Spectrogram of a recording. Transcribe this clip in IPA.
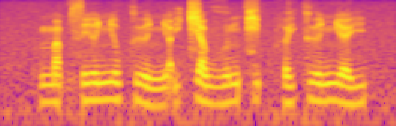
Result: m a̰˧˨ m s i˧ ə̯ ɲ ə˧ w k ɨ˧˩ ə̯ ɲ a̰˧˥ j t͡ɕ a˨˩ w ɣ u˧ n t͡ɕ ɨ˨˩ p̚ h ə˨˦ j k ɨ˨˦ ə̯ ɲ ɛ˨˦ j

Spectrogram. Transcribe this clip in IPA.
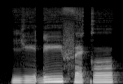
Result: j i˨ ɗ iː˦ f ɛ˧ k o˦

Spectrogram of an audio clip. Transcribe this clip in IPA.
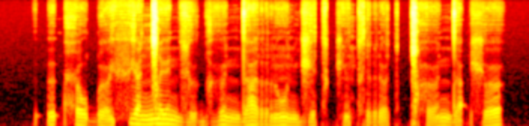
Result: ʔ ɘ˧˥ ʔ ħ o˧ ɓ œ˨˩˦ fʲ a˥ ŋ͡ǀ e˥ n z ʏ˨˩˦ ɡʱ ʏ˧˥˧ n d a˧˥˧ r õ˧˥˧ n d͡ʒ e˧ t͡s t͡ʃ ə̃˨˩˦ t͡s r œ˨˩˦ t͡s ǀʰ œ˨˩˦ n d a˧ ʔ ʃ œ˧˥

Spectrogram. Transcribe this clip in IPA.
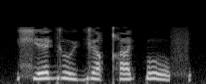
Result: xʲ ɛ˧˥ ɡʲ o˥˩ y̯ ɡʲ ɐ˥˩ qʰ ɛ˧˥ k͡p o˥˩ f

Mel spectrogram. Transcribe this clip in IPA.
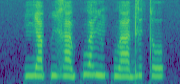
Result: ɲ a˨ p i˨ ɣ aː˨ kʷ a˦ ɣ ĩ˨˦ kʷ aː˨ d ɨ˦ t o˧

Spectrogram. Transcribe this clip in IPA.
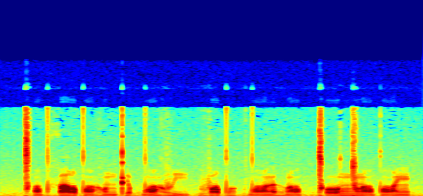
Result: ǀʰ ẽ tˤ x a tˤ ɛ̃ ʁ ũ ŋ tʼ i b dˤ ã ʁ v i | v u tˤ ɛ̤ q dˤ ũː ɐ̯ ɦ õː tˤ ǀʰ ɔ ŋ͡ǀ õː tˤ ẽ

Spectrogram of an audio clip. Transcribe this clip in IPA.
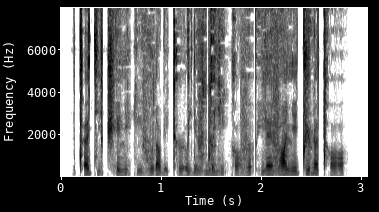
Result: tʼ ɜ˥ tʲ ɛ˧ t͡ʃʰ ɪ˧ lʲ ɪ˥ k i˩ v u˥ ɾ ɑ˩ ɽ i˧ kʰ ɹ ʊ˩ j ɾ ɪ˥ v d ʊ˧ j i˧ k ɔ˩ v ə˥ pʰ j ɛ˥ v ɑ˥ lʲ ɛ˥ tʲ u˥ ɽ ʌ˥ tʰ ɔ˧

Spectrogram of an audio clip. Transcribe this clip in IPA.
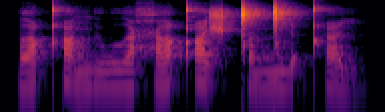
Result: ʌ qʰ ʌ ŋ ʉ w u ə̯ ħ ʌ qʼ a ʃ ǀ ʌ ŋ͡ǀ i ʔ qʰ i

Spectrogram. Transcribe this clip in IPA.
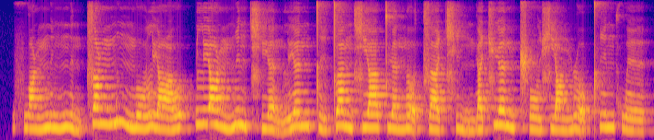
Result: f w ɑ˨˦ ŋ n̪ i˨˦ ŋ n̪ ḭ˨˩ n t͡s ɑ˦ ŋ m i˥˨ ŋ n̪ o˨˦ ʊ̯ l j ɑ˨˦ ʊ̯ | l j ɑ˥˨ ŋ m i˥˨ n t͡ɕʰ j ɛ̰˨˩ n l j ɛ˦ n t̪ ḭ˨˩ t̪ a˥˨ n ɕ j ä˦ t̪ ɥ ɛ˨˦ n ɤ̰˨˩ t͡s ä˨˦ t͡ɕʰ ḭ˨˩ ŋ n̪ j ä˦ t͡ɕ ɥ ɛ˥˨ n ʈ͡ʂʰ o˨˦ ʊ̯ ɕ j ɑ˨˦ ŋ ɻ ɤ̰˨˩ t̪ʰ i˦ n x w e˨ ɪ̯

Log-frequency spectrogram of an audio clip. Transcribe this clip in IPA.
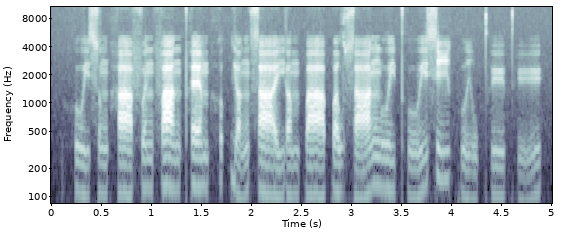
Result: h uː˨˩ j s ʊ˨ ŋ h aː˨ f ɵ˧ n f aː˧ n pʰ ɛː˧ m h ʊ˥ k̚ j ɐ˨˥ ŋ s aː˧ j ɐ˧ m p aː˧ p ɐ˧ w s aː˨˥ ŋ uː˧ j pʰ uː˨˥ j s iː˥ kʷ iː˨ w pʰ yː˧ pʰ yː˨˥

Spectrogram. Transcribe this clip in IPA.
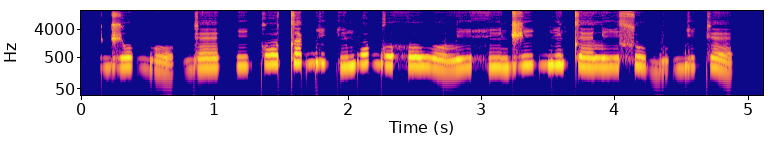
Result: d͡ʒ o˧ ɡ͡b o˨ | ɡ ɛ˧ | i˧ k ɔ˦ t a˦ ɡ͡b i˦˨ k ĩ˨˦ b ɔ˦ ɡ o˧ h o˧ w o˨ l i˧ h ĩ˧ d͡ʒ i˦ ɡ͡b ĩ˦ t ɛ˦ l i˦ s u˦˨ b u˨˦ ɡ͡b i˦ k ɛ˦˨

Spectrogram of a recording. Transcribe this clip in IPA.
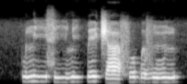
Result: kʷ ɨ˨˦ n iː˧ s iː˨ l i˧ k͡p e˦ t͡ʃ aː˨ f o˦ ɓ ə˧ v ũ˦ n

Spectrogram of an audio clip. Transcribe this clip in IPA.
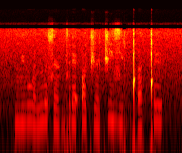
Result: lʲ u˨˦ w ə˨˩˦ ŋ ʊ˦ s ə˞˨ ɡ r ɛ˦˨ ʔ ɔ˦ t͡ʃ ə˞˨ t͡ʃ i˦ zʲ ʌ˨˦ ǃʼ ʌ˨˩˦ ǃ ɪ˦

